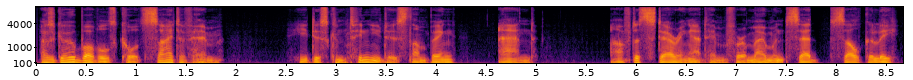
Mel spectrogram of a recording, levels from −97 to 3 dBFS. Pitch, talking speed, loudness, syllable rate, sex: 90 Hz, 140 wpm, -19 LUFS, 4.6 syllables/s, male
